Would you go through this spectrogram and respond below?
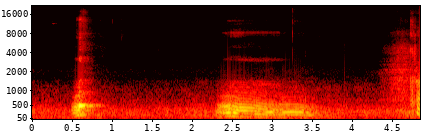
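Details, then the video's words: A pet dog voicing an odd sound indoors while its owners eat, told to wait and praised for waiting: a sudden short sharp noise, then a long moaning whine sliding gently downward for about a second, with brief human voice at the end. "우리끼리 먹을때 이상한 소리 내는 강아지"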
